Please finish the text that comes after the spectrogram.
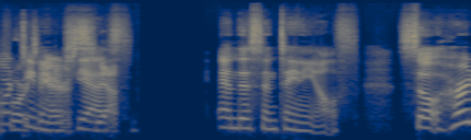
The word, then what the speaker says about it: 14ers: of the Colorado for how do you say the 14ers 14ers yeah the 14ers and the centennials so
